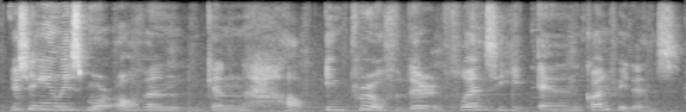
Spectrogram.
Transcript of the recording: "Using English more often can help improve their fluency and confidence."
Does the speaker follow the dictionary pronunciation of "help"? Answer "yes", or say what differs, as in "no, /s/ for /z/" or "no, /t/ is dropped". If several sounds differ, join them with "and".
yes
